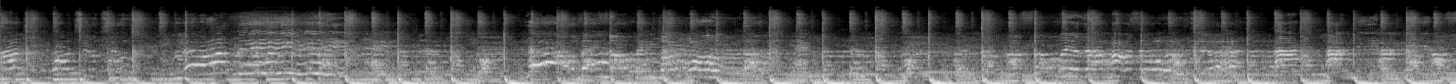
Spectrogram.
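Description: Live dance music played loud over a PA system: a steady beat with heavy bass and a sung vocal melody over it.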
